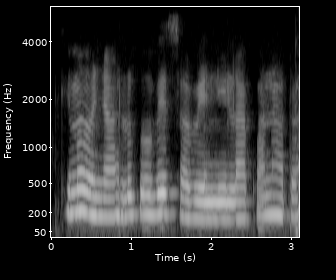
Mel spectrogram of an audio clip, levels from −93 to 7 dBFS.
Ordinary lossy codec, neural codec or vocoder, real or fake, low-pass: none; none; real; 5.4 kHz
